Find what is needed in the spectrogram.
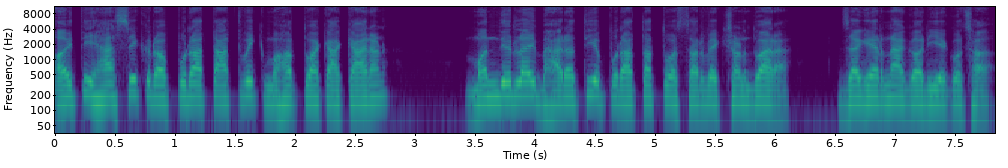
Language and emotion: Nepali, neutral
